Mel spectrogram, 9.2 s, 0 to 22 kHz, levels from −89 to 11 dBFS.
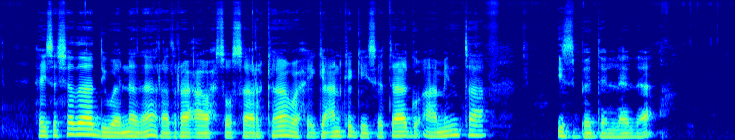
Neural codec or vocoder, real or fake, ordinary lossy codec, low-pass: none; real; none; none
